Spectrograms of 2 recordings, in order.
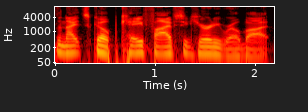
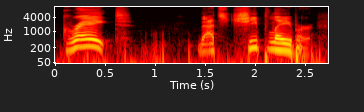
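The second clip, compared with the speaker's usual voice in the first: sarcastic; 6 semitones higher, 5 dB louder, slower than usual. Real, not acted. Sarcastic cheer at cheap labor.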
